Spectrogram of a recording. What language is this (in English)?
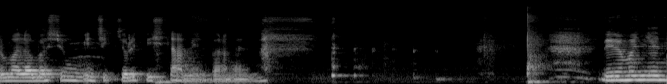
Filipino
